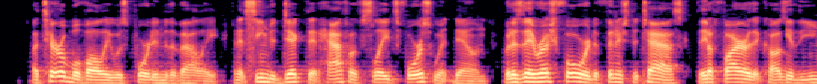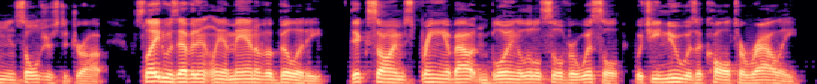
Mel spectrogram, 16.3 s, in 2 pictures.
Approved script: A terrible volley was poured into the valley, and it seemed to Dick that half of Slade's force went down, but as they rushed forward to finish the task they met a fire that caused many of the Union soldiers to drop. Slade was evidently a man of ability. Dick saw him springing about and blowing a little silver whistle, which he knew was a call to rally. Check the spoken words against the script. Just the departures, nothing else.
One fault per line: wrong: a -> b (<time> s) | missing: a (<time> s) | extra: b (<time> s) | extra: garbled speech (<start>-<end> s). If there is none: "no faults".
missing: met (7.1 s)
missing: many (7.9 s)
